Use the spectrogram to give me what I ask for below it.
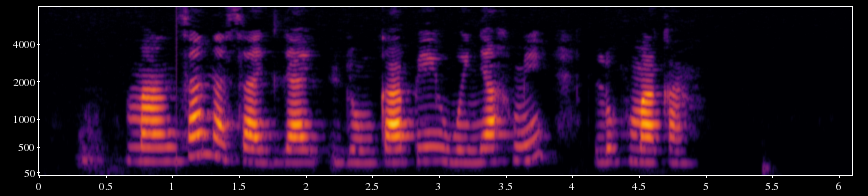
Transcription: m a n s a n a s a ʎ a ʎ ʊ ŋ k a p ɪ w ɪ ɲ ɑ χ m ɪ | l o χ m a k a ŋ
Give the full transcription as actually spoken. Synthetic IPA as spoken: m a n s a n a s a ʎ a ʎ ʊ ŋ k a p ɪ w ɪ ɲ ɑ χ m ɪ | l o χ m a k a ŋ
